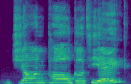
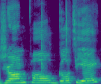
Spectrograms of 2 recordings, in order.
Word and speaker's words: Jean-Paul Gaultier: probably gonna say this wrong if someone can john paul gaultier is that how you say it jean-paul gaultier when i was little i'd say john paul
